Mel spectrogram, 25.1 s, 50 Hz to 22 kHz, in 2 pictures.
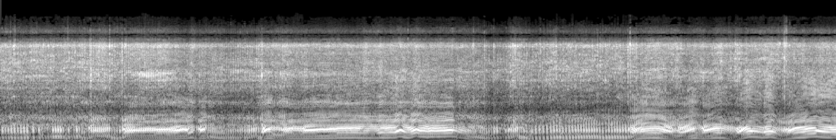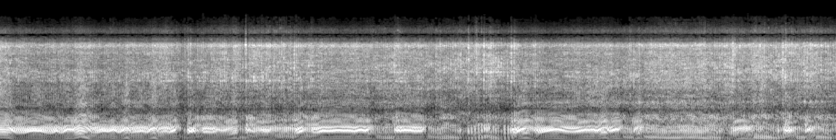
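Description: Sherco 300SEF four-stroke dirt bike ridden on flowing mountain single track, engine loud and close throughout with continuous throttle rises and falls, no talk.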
